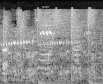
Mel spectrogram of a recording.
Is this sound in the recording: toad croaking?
yes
